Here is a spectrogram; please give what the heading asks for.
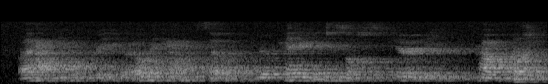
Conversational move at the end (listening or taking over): listening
